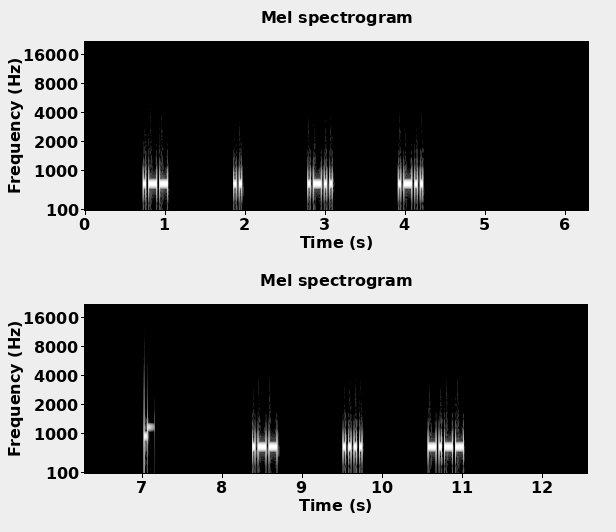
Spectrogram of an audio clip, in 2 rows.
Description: Morse code, heard as a keyed tone, about 36 wpm, spaced as for 10 wpm, 690 Hz. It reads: WILL WHY
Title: 8x Character Spacing - Top 300 Words - 35wpm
